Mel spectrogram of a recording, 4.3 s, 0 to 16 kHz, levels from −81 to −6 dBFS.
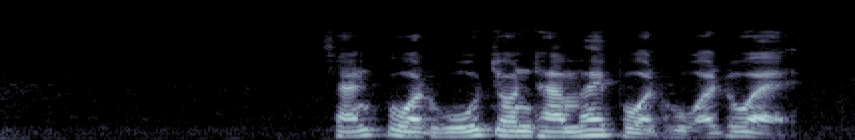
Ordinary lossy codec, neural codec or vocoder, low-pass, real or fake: none; none; 7.2 kHz; real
